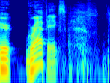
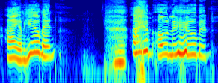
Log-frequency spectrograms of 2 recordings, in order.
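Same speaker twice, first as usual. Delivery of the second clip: mock dramatic plea; 6 dB louder than usual.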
